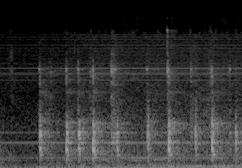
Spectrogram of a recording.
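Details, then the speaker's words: Battery-powered tool with the trigger switch bypassed by jumping it, after the battery tested good: sharp, slightly uneven ticks about three per second over a faint motor hum; switch ruled out, motor head or bad connections suspected. "and I can hear it ticking so it's not the switch"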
